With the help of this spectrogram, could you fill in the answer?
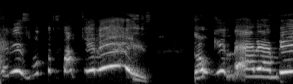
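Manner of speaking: very high, loud exclamation; exasperated outburst. Pretend. Host telling Biggie not to get mad, exasperated. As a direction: throw it out in squealing exasperation.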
